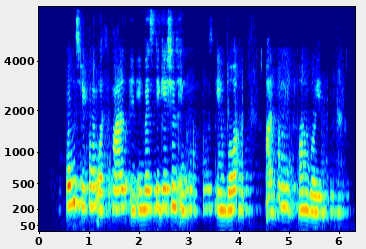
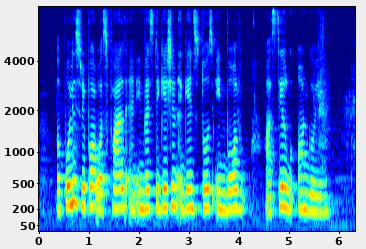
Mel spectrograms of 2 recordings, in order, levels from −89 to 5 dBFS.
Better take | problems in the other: second | noise reduction (neural mask model DeepFilterNet 3)

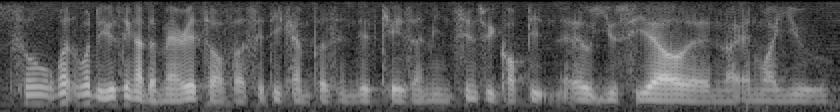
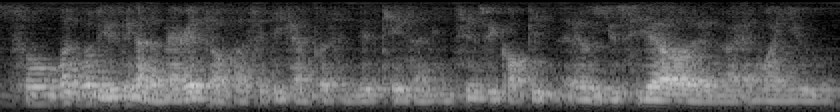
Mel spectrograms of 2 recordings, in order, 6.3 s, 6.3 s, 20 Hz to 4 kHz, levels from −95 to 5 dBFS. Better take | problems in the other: first | room echo; dies away in 0.8 s

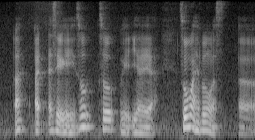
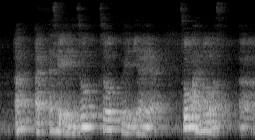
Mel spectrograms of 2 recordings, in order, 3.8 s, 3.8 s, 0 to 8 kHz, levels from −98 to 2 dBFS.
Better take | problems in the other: first | room echo; dies away in 1 s

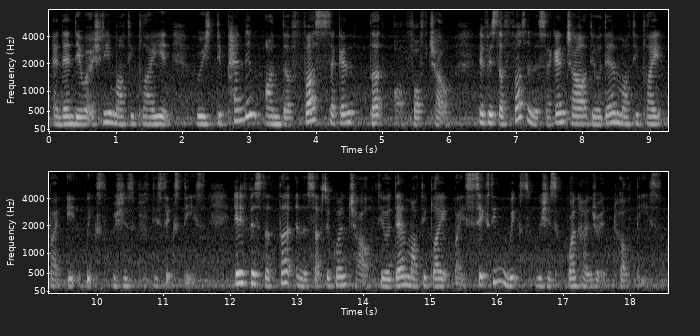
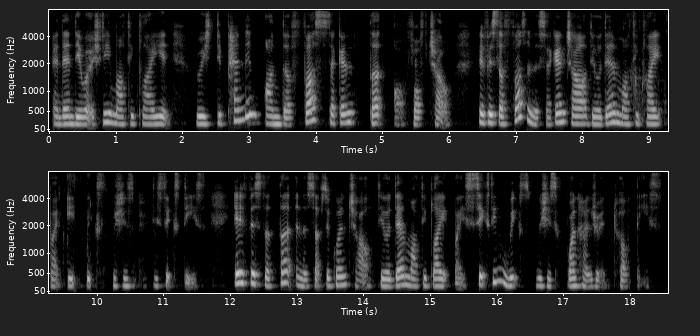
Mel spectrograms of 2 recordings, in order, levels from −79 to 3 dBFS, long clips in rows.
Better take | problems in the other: first | noise reduction (neural mask model DeepFilterNet 3)

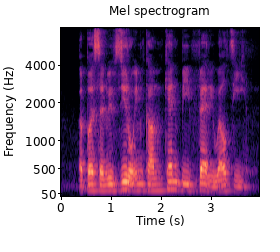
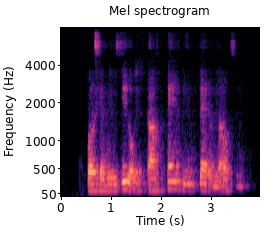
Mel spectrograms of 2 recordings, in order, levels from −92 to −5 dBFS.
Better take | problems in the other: first | noise reduction (neural mask model DeepFilterNet 3)

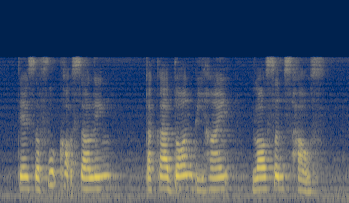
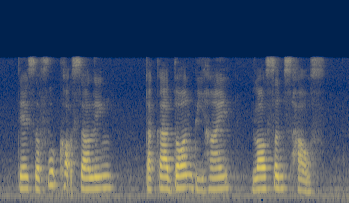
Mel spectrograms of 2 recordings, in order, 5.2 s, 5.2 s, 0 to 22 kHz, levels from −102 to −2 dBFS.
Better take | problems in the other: second | room echo; dies away in 1.7 s

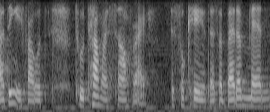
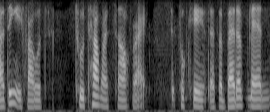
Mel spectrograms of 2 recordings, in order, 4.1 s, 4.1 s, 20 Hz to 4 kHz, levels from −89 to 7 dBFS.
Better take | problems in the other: first | noise reduction (neural separator model SepFormer WHAM!)

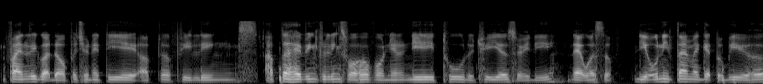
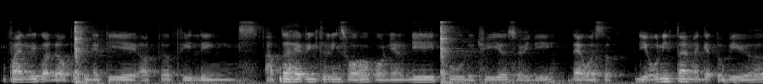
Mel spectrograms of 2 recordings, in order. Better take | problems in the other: first | background sound (Piano); 9 dB below the speech // room echo; dies away in 0.5 s

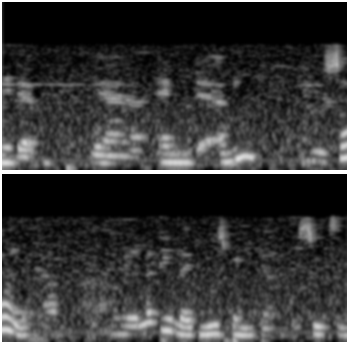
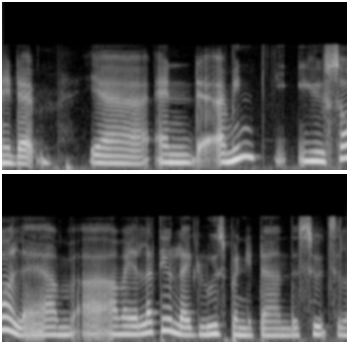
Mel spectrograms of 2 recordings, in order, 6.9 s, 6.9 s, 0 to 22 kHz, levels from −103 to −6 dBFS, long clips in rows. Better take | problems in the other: second | noise reduction (classical method Wiener filter)

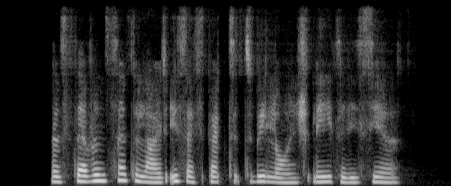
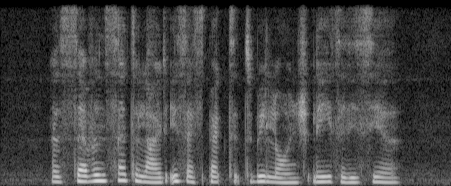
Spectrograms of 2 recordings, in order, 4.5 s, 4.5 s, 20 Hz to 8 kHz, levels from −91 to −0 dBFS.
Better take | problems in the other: second | noise reduction (neural mask model DeepFilterNet 3)

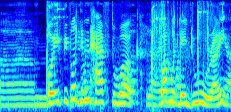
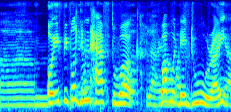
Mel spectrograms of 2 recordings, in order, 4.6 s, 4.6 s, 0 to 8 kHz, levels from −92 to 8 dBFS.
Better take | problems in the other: second | background sound (Shatter); 16 dB below the speech

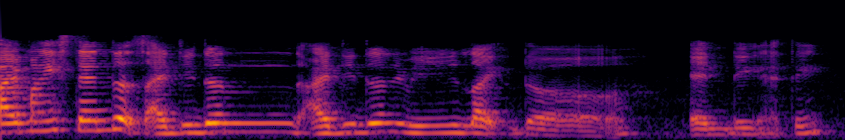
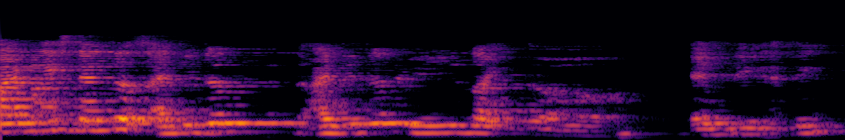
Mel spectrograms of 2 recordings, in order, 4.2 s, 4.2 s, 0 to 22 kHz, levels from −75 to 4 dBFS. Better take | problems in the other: first | noise reduction (classical method WPE with log-MMSE)

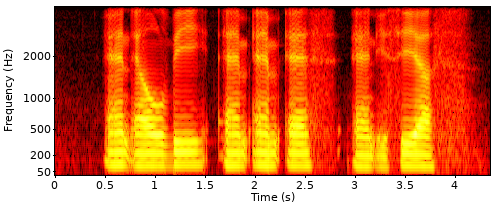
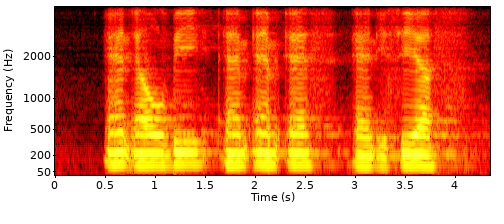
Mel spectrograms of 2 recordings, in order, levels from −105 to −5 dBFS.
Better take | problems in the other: first | room echo; dies away in 2.3 s

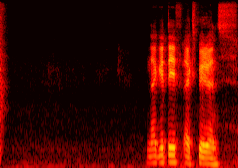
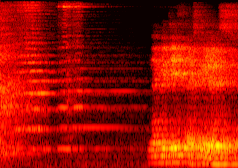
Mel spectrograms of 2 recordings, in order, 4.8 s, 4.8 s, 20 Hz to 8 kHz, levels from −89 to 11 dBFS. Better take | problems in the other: first | background sound (Screech); 14 dB below the speech // room echo; dies away in 2.2 s

